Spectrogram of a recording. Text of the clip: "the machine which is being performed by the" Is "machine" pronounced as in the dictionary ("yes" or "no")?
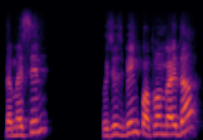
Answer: no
